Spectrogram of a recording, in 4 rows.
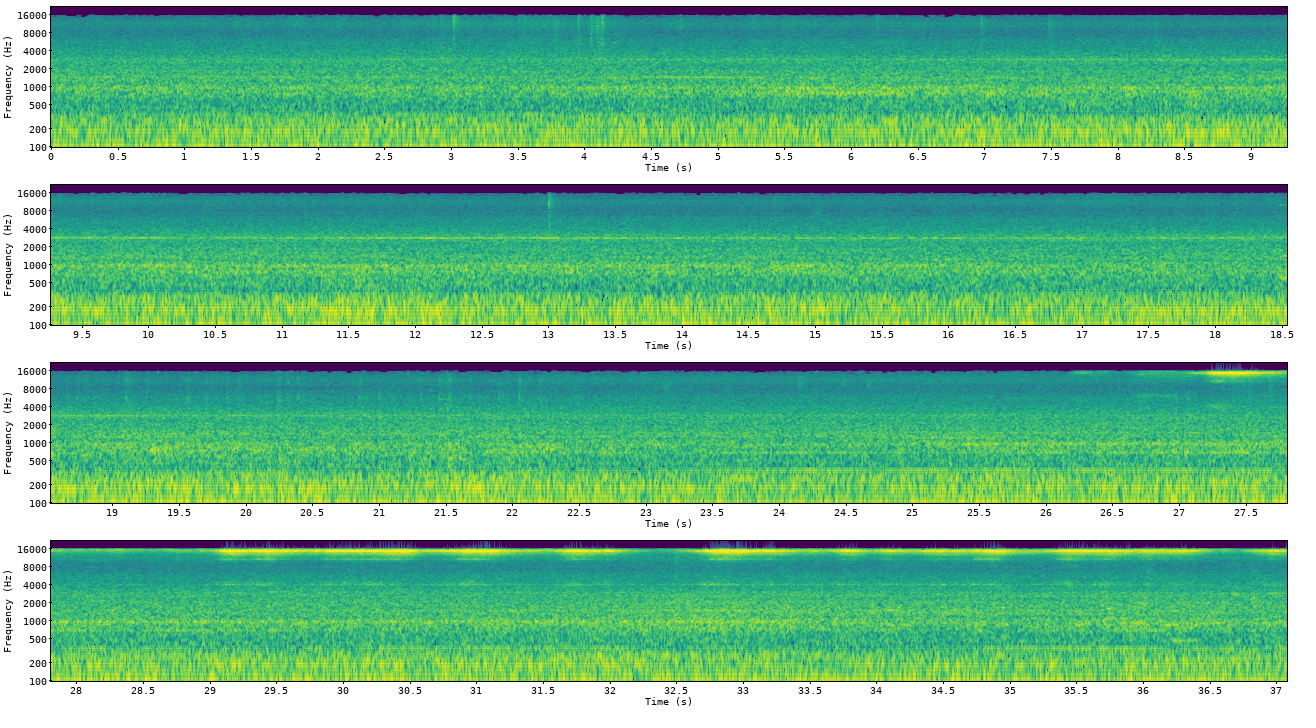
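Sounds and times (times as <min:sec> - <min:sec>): train wheels rumbling on rail: 0:00.0 - 0:37.0
high hiss: 0:26.4 - 0:37.0.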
